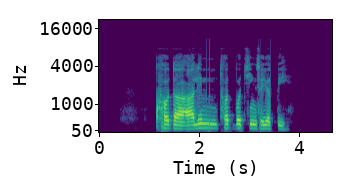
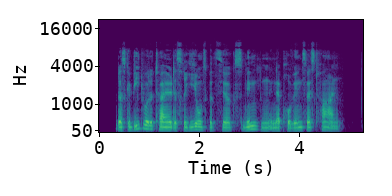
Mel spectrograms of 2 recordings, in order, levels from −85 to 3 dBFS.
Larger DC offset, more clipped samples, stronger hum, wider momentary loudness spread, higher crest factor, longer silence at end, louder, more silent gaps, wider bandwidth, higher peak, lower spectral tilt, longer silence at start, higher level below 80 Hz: neither; neither; neither; first, 16 LU vs 8 LU; about the same, 16 dB vs 20 dB; first, 0.95 s vs 0.5 s; first, -15 LUFS vs -28 LUFS; neither; second, 8.2 kHz vs 10 kHz; first, 0 dBFS vs -8 dBFS; first, -7.5 dB/octave vs -5.5 dB/octave; first, 1.15 s vs 0.35 s; about the same, -56 dBFS vs -52 dBFS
